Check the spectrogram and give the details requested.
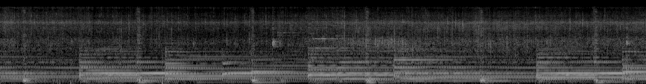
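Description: Raw chicken pieces sizzling as they fry in hot oil in a wok, with a metal spatula knocking and scraping a few times as they are stirred. Background music with chords changing about every second plays underneath.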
